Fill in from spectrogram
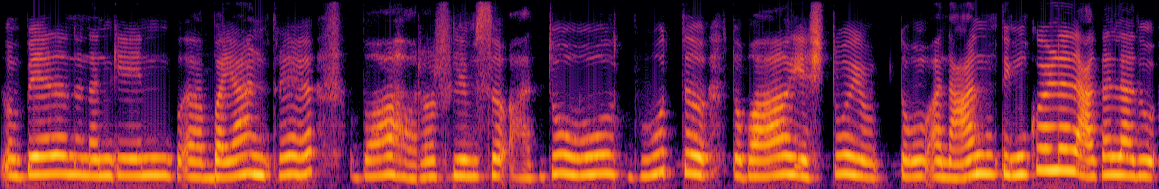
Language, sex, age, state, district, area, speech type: Kannada, female, 18-30, Karnataka, Bangalore Rural, urban, spontaneous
